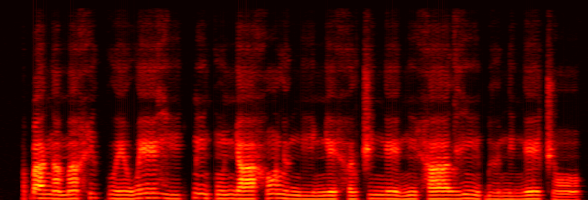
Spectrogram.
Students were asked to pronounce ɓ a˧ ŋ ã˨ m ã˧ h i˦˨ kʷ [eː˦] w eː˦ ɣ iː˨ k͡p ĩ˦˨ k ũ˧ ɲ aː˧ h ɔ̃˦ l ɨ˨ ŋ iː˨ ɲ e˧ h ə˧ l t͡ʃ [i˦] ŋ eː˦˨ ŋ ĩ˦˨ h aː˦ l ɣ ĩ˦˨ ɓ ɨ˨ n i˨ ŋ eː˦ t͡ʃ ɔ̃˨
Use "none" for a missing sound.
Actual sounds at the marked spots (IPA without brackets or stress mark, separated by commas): eː˨, i˦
